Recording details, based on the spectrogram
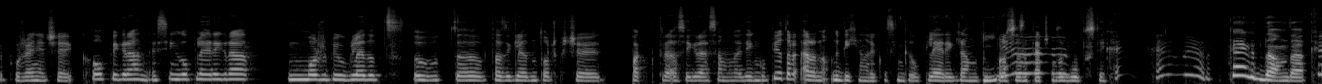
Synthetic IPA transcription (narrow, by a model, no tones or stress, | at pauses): pɾitpolˠoʒɛniɛt͡ʃɛkʰɔlˠpiɡɾanɛsiŋɡəlˠplɛjəɾiɡɾa | mɔʒɛbiɡoɡlɛd̪ət̪ot̪ːt̪ːaziɡlɛd̪nət̪ɔt͡ʃkə̥t͡ʃɛ | pakt̪ɾavəd̪sɛiɡɾaɛsamonɐɛd̪inkompjut̪əɾʔɐ̰nonɛbixjɛnɐɾɛkəlˠsiŋɡəlˠplɛjəɾiɡɾanot̪uk̚pɾɔst̪oɛzɐkat͡ʃəmzɐɡlˠupo̥st̪i | kajnpɛɾkajnɛd̪amd̪a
